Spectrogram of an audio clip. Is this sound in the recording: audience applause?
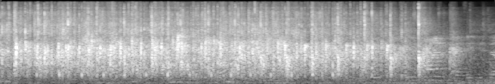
yes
